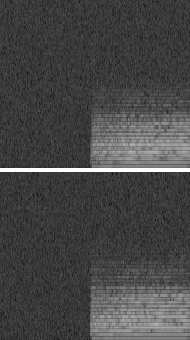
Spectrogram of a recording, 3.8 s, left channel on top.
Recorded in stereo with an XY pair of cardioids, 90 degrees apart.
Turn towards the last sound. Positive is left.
turn(degrees=-60)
